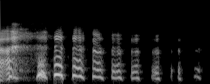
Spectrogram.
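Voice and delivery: breathy giggle. Real, not acted. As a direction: giggle to yourself. Laughs at own instructions.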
